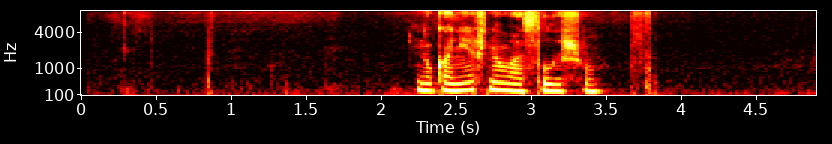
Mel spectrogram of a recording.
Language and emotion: Russian, neutral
